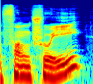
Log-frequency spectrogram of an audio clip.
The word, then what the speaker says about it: Feng Shui: Der Begriff Feng Shui, ausgesprochen Feng Shui, bedeutet ja wörtlich übersetzt Weg des Windes und des Wassers.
